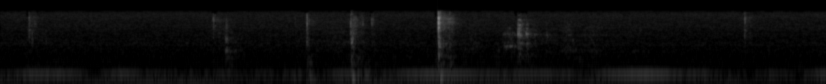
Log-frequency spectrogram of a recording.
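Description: Irregular clicking of computer keyboard keys, about seven clicks, the loudest about two seconds in, over a steady low hum.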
